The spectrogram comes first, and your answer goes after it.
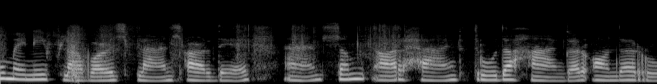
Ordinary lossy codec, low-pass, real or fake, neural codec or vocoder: none; 7.2 kHz; real; none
